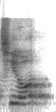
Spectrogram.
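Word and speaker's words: 치읓: এটা হলো ছিউত। ছিউতের উচ্চারণ ছ, আর ছ নিচে বসলে হবে ত।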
